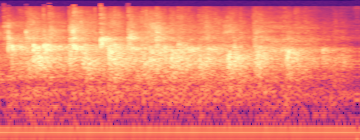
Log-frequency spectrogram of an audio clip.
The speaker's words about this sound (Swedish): Eh, jag förväntar mig att ni regelbundet tackar våra tekniker för det fantastiska jobb de gör där nere. De förtjänar en applåd. Det kan vi göra nu. Varsågoda.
